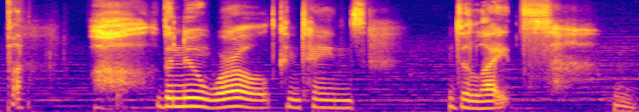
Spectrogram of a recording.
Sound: sighs

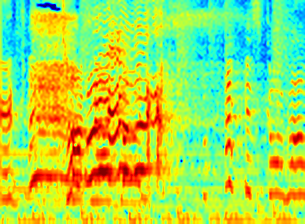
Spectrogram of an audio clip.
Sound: laughs

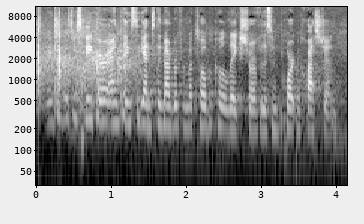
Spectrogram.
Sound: applause

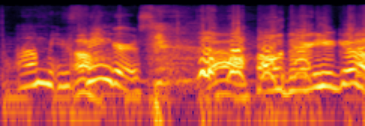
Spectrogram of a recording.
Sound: laughing

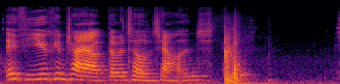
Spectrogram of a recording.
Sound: slamming table

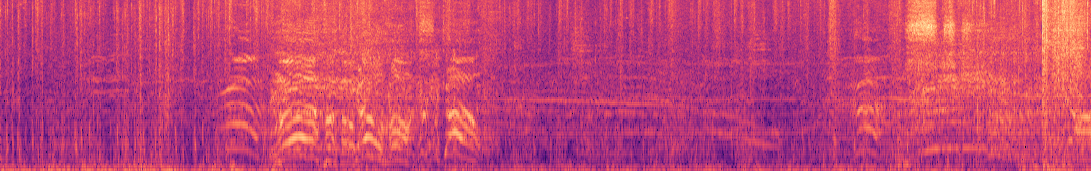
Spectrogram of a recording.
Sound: horses running; weapons clashing

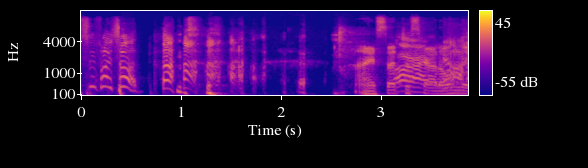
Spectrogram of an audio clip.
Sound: he laughs

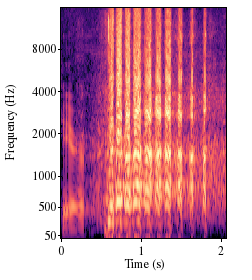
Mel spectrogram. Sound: laughter

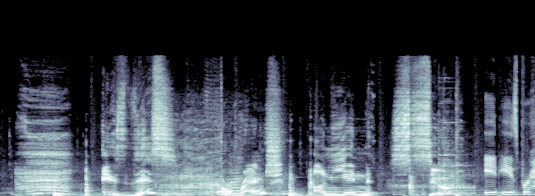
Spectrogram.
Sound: gasps

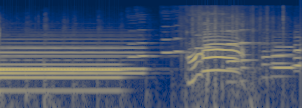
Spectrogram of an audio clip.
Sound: squawking

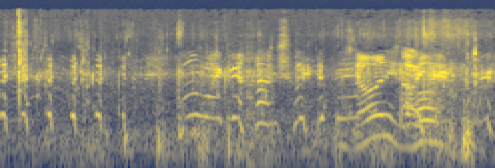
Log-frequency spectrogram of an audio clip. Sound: laughs

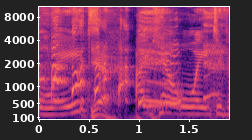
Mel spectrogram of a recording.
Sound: laughing

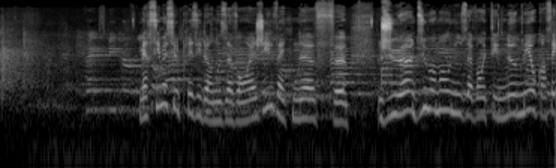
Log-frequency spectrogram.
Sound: applause

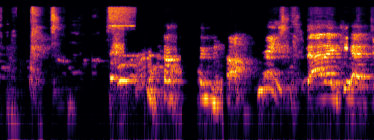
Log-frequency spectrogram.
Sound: laughs

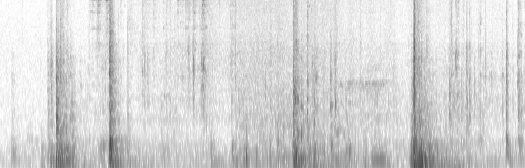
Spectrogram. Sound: car door opens and closes

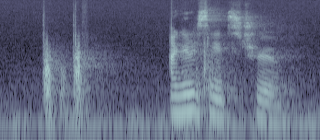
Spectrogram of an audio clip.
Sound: paper rustling

